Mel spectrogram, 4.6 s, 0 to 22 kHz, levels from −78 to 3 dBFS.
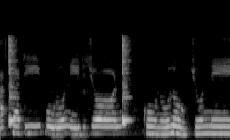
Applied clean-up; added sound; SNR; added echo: classical method WPE with log-MMSE.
